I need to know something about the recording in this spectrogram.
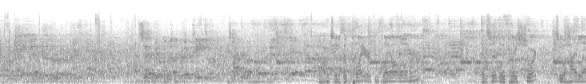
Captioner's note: applauding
